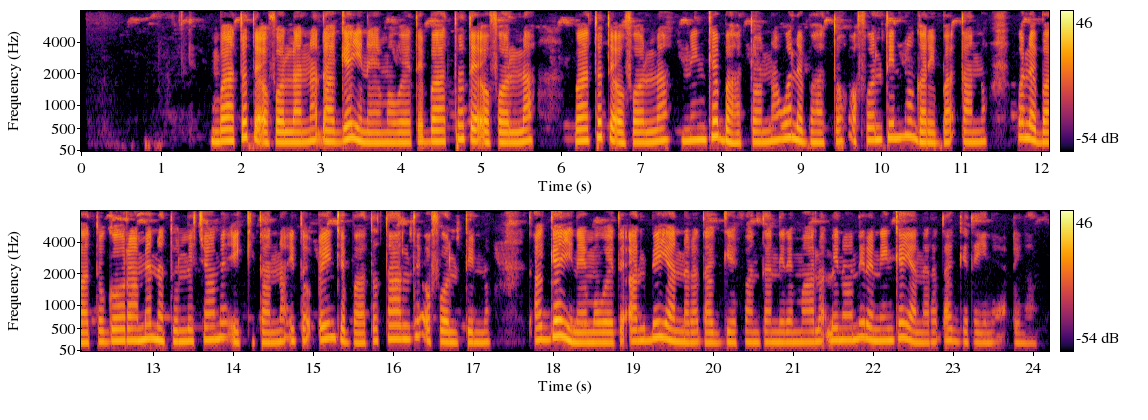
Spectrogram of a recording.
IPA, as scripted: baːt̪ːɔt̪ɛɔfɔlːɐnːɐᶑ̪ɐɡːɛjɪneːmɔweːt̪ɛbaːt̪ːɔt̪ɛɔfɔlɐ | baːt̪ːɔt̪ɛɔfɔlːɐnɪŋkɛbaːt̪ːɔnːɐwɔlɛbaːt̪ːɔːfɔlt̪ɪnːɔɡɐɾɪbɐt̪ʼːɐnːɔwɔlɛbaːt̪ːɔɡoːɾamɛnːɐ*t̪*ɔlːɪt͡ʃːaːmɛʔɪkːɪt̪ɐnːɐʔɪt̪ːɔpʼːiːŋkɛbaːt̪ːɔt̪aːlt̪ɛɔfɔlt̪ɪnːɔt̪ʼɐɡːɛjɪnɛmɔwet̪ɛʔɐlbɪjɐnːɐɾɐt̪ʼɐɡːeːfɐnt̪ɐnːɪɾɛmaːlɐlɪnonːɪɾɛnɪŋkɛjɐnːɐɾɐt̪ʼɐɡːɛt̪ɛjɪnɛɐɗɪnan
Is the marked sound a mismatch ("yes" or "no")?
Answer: no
